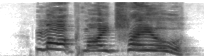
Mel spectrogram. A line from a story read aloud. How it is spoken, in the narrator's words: Mowgli shouted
